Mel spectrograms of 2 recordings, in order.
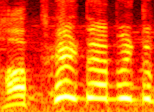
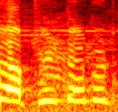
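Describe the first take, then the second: First: The word begins with an added h sound. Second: The word begins directly with a vowel sound. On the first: This mocks how someone else says the word. The speaker calls it wrong. "हफीडेविट बोलते हैं" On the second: This is the proper form of the word. The speaker calls it right. "अफिडेविट को"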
